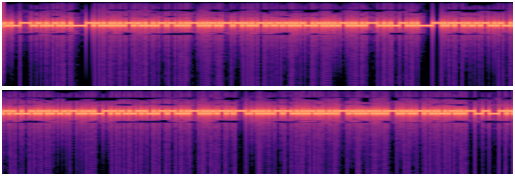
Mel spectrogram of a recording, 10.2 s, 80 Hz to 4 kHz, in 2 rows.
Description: RTTY, about 45.45 baud. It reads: 500 JAPANESE AIRCRAFT, INCLUDING PLANES TRANSFERRED FROM
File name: fsk170 / battleshipnj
